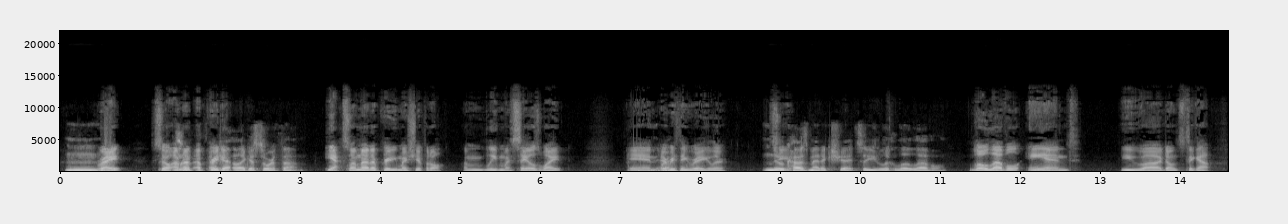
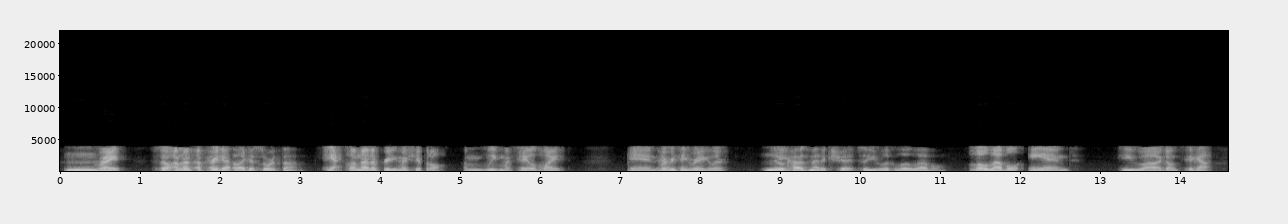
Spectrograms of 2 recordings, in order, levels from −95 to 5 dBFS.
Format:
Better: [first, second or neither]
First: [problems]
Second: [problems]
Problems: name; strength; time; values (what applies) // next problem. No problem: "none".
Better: first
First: garbled, watery; slightly; nothing above 11.5 kHz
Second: garbled, watery; badly; nothing above 4 kHz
